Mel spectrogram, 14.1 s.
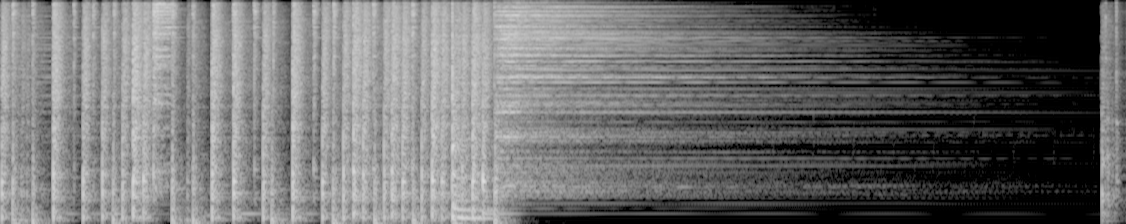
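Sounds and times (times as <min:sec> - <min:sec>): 
rough drum mix: 0:00.0 - 0:10.5.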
